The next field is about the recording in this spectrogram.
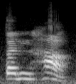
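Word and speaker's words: تنہا: वही लफ्ज लिखा, तो तन्हा। अब इसके हिज्जे करके बताइए, उसी से देखिए हम सीखेंगे पढ़ना। ते जोड़िए, तन, हाँ, ते नून जबर तन, फिर हे अलिफ हाँ, तन्हा। तन्हा, हे अलिफ जबर हा।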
